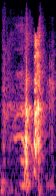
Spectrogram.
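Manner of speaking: sudden high, loud laugh; high-pitched giggle bursting out; burst of laughter. Real, not acted. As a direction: crack up loudly. Laughs at own bagel story.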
